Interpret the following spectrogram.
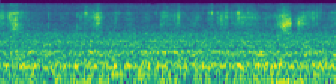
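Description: Faint soft scratching of a brush pen's tip drawn across paper, a few short strokes at irregular moments as a character is written.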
